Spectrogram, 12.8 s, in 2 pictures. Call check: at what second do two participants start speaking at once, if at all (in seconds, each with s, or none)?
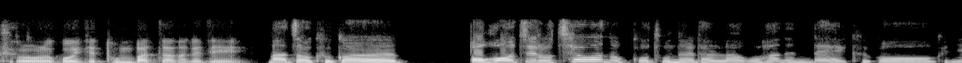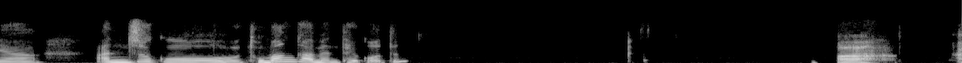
none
